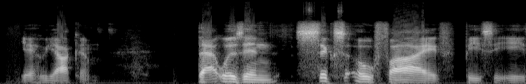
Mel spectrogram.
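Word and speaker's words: Jehoiakim: I believe it is pronounced Yehoiakim. Yehoiakim.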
